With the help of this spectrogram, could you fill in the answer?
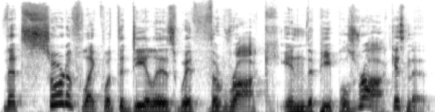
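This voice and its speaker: A man's voice: mid-range voice, sing-song, moderate pace. A man interviewing guests as a podcast host in casual, conversational talk.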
